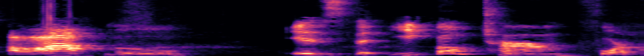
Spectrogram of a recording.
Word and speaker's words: Omu: cover it says notes to the reader Ramu pronounced ah mu is the Eco term for Queen an ebow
